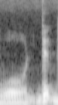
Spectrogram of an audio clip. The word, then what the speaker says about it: Wardh: Now, it is pronounced Wardh, isn't it? – Yes. – Wardh. – The H is silent.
